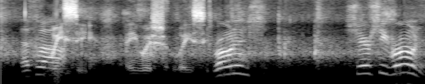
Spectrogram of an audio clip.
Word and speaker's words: Saoirse: Ronan's Saoirse Ronan. 5. Saoirse Ronan. We will accept that. Yeah, I believe it's Saoirse, but her name's hard to pronounce.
